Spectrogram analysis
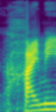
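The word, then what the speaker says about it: Jahmai: Cabrera and uh I guess I don't know Hae Jones Is that how you'd say it spell j a m AI yeah J it's pronounced Jami Jones Jami Jones okay I was gonna butcher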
